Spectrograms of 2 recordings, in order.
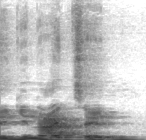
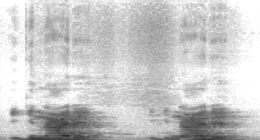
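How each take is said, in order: First: "ignited" with a hard, clear t; t fully pronounced. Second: "ignited" with the t softened to a tapped r. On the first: Teacher showing students the form to avoid, hard t in "ignited". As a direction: say "ignited" as ig-NAI-ted, crisp t. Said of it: "no lugar do esse T virasse um R". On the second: Teacher modelling for students, t tapped like R in "ignited". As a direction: say "ignited" as ig-NAI-red, quick tap. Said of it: "é parecido como se no lugar do esse T virasse um R". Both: Shown as a demonstration.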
